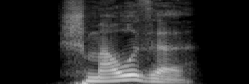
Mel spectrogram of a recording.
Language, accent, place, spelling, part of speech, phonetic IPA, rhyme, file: German, Germany, Berlin, Schmause, noun, [ˈʃmaʊ̯zə], -aʊ̯zə, De-Schmause.ogg
- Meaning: dative of Schmaus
